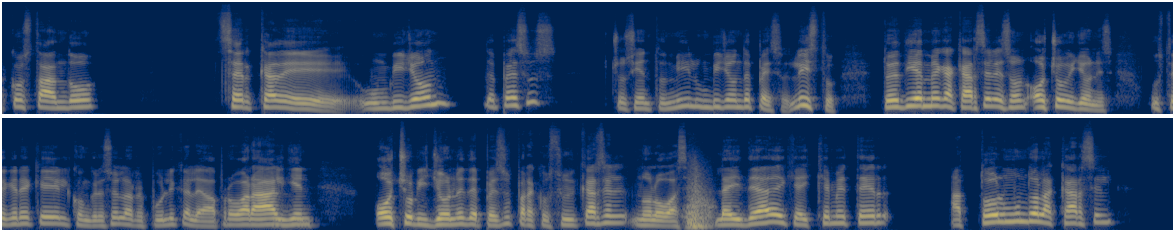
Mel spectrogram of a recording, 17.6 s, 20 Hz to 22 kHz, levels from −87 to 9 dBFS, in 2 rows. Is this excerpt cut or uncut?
cut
